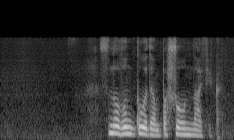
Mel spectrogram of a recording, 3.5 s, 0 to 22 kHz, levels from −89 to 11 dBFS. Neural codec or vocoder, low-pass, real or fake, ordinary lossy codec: codec, 16 kHz, 1 kbps, X-Codec, WavLM features, trained on Multilingual LibriSpeech; 7.2 kHz; fake; none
